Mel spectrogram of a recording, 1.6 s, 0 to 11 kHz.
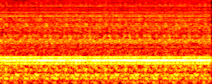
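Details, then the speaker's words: Restored Singer 221 Featherweight after completed electrical service: steady, even motor hum with constant mid-pitched tone and light whirr, no catches or grinding; went from not working to humming normally. "to humming right along. Beautiful."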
